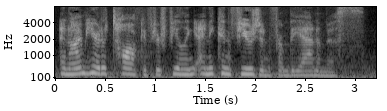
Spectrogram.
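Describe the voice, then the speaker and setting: Bright-voiced sceptical woman doctor. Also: on the high side, quick pace. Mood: measured, sceptical. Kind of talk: video game cutscene acting.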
